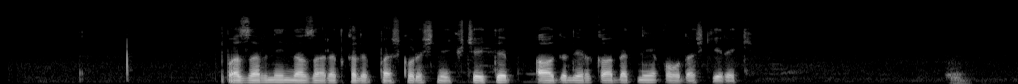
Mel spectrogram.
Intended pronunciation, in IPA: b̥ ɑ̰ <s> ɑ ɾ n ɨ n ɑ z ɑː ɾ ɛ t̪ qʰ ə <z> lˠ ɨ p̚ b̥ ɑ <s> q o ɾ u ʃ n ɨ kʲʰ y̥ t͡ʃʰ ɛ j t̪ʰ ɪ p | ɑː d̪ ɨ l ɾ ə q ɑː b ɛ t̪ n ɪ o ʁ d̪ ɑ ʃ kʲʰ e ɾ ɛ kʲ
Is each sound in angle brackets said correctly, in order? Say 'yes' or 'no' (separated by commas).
no, no, no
